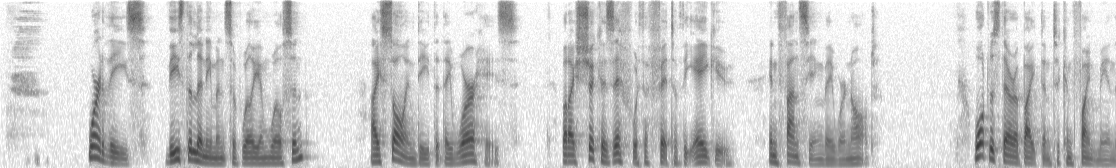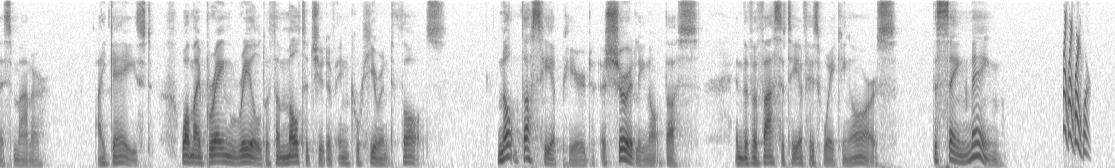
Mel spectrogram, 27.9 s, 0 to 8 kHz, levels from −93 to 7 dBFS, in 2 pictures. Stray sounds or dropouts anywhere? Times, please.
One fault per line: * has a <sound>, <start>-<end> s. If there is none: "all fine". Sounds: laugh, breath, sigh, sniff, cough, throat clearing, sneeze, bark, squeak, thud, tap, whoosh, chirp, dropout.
* has a sigh, 0.1-0.6 s
* has a chirp, 27.2-27.6 s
